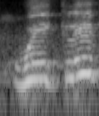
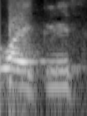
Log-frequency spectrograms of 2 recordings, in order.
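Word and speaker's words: Wycliffe: জন উইক্লিফ অথবা ওয়াইক্লিফ, উইক্লিফ উচ্চারণটা।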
